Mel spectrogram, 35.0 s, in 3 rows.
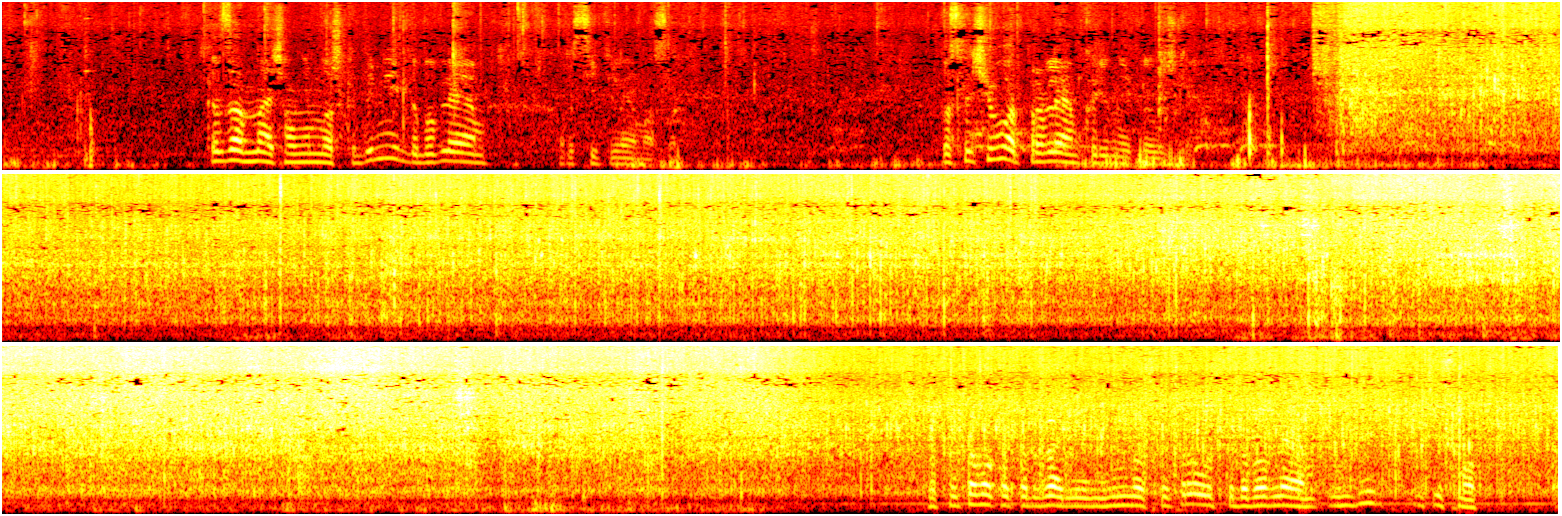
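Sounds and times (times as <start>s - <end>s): chicken sizzling in hot oil: 9.8s - 35.0s.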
